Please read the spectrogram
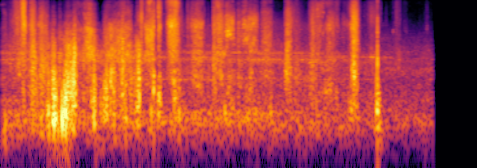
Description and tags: MySounds GWAEtoy Squeaky
field, recording, TCR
